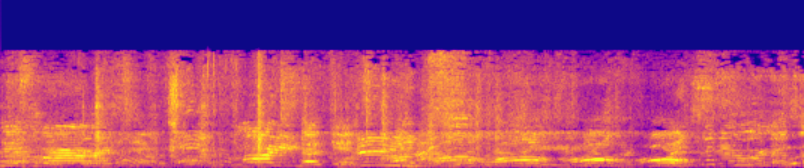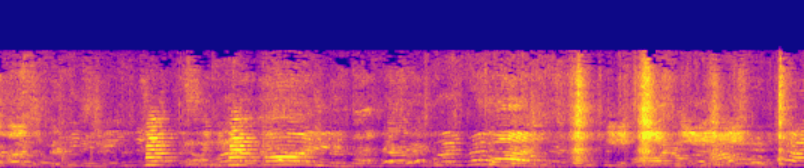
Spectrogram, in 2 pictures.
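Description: A crowd of young children talking and calling out over one another.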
